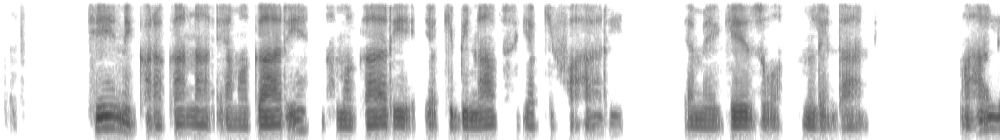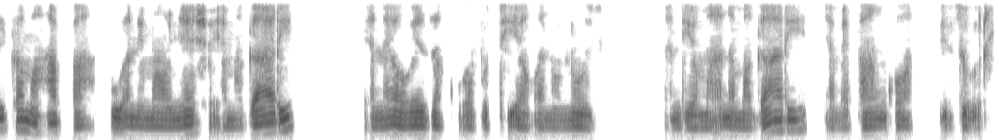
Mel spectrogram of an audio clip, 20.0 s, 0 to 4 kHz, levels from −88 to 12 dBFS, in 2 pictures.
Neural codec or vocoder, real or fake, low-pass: none; real; 3.6 kHz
